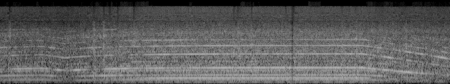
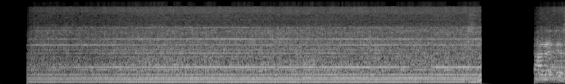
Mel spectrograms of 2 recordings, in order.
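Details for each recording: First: Vacuum with no-power complaint: motor whine sags in pitch, holds, then drops again as the wand is pushed forward and pulled back; power cutting in and out at the wand connection. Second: Vacuum with intermittent power-head cutout: constant motor hum, steady pitch, no cut-outs while the wand end is flexed, so that end of the wiring is sound.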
